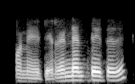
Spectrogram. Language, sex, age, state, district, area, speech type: Telugu, male, 18-30, Andhra Pradesh, Anantapur, urban, conversation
